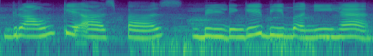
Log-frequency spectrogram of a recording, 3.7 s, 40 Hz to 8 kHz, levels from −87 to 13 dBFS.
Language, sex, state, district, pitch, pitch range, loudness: Hindi, female, Punjab, Pathankot, 255 Hz, 245-275 Hz, -13 LUFS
